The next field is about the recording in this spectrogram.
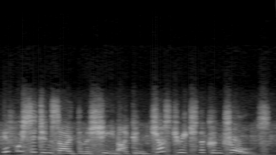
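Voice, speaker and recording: Woman as Rupert, eager high-pitched little boy bear. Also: very animated, moderate pace, a bit bright, a little hiss or hum. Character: eager, kind, curious young boy bear. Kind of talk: children's cartoon storybook voice.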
